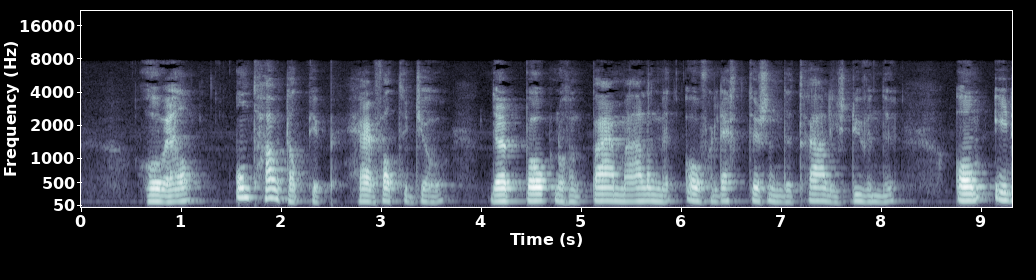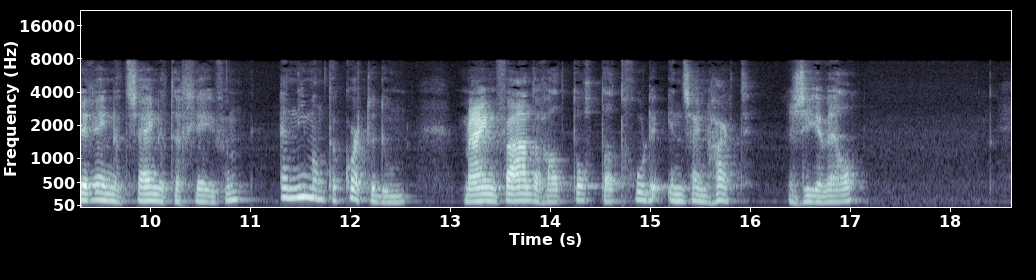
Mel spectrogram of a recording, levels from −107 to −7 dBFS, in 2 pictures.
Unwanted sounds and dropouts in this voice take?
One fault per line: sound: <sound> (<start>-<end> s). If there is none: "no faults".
no faults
